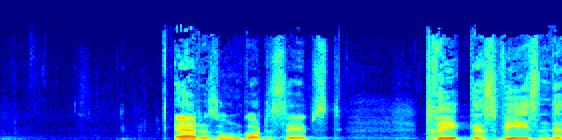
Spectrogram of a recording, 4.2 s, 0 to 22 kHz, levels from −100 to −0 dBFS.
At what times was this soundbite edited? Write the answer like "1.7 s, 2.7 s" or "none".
none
